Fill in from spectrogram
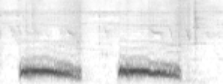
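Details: Unknown bird giving a pair of low, rough, droning notes, each close to a second long and evenly level, separated by half a second of silence, with little else audible.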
